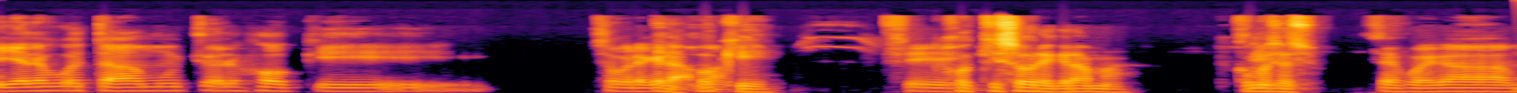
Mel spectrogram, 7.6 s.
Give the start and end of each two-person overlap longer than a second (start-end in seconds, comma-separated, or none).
none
